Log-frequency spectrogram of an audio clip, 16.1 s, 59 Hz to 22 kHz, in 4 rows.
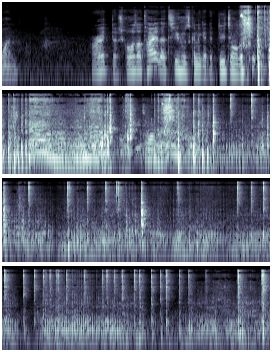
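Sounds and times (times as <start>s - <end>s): spinning tops whirring: 3.6s - 16.0s.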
